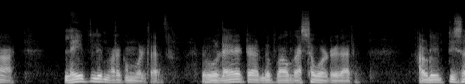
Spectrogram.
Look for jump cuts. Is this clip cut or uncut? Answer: uncut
